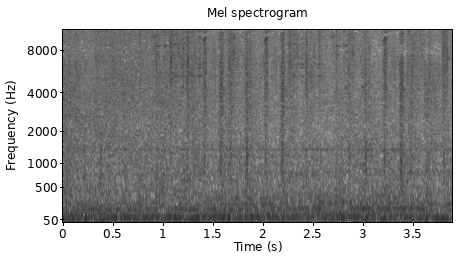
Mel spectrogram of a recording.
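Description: Footsteps fall on rocky ground.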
